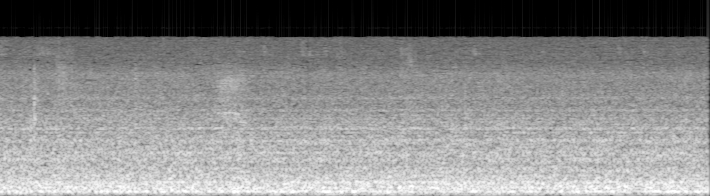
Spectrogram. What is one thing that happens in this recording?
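Chalk taps and scratches on a blackboard.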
